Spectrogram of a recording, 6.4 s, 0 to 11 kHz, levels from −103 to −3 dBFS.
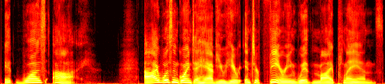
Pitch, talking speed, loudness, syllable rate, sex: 200 Hz, 130 wpm, -17 LUFS, 3.7 syllables/s, female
